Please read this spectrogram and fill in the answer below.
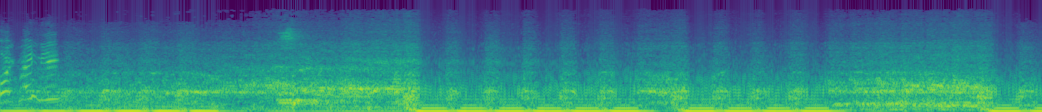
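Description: Loud electronic dance music from a festival stage's sound system, heard from backstage: a heavy bass and kick-drum beat about three times a second. The bass drops out for about two seconds a little after two seconds in, and again near the end.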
